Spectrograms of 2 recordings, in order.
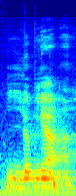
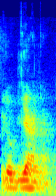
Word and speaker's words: Ljubljana: Am I saying that right? Ljubljana, I think. Ljubljana. – Is the English pronunciation.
